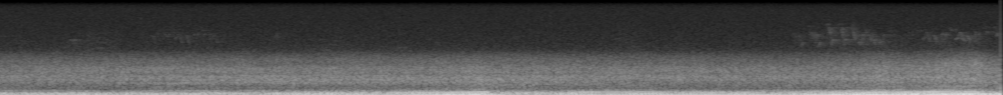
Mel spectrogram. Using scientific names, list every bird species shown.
Setophaga pensylvanica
